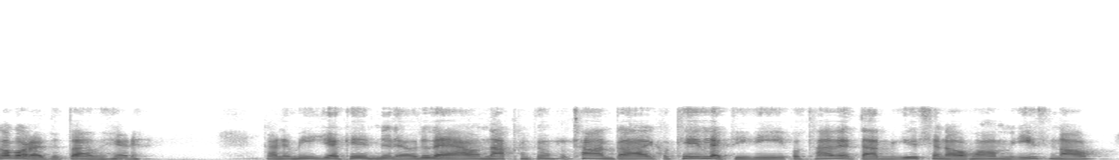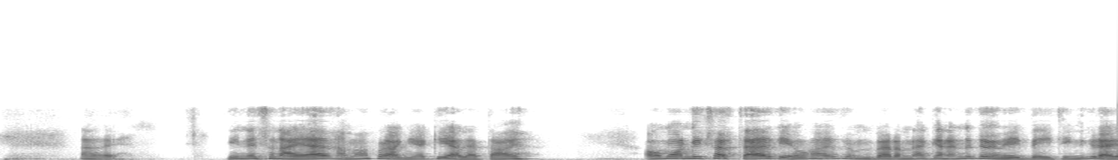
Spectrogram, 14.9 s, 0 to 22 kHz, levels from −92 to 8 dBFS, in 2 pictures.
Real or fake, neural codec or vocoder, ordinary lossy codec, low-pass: fake; codec, 16 kHz, 1.1 kbps, Voila-Tokenizer; none; 7.2 kHz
